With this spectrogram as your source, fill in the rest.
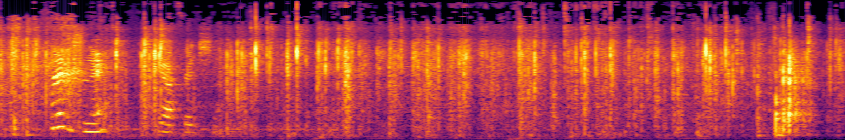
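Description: Scissors snip through a plastic bag.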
